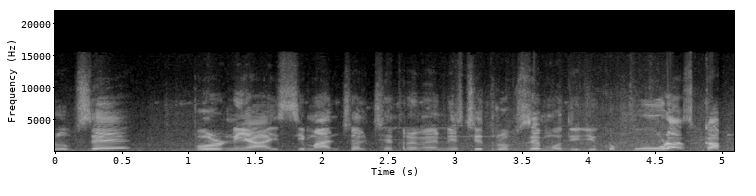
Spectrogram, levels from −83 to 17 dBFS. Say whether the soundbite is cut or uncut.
uncut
